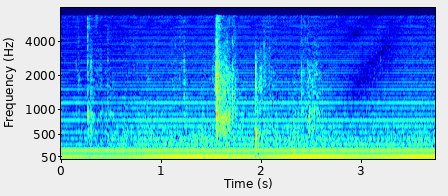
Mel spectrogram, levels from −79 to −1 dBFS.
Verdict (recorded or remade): recorded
